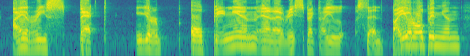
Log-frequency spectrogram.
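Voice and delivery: rough, somewhat scratchy voice. Speaker retelling a guy's reply after being told to shut up, imitating his scratchy voice. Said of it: "That's literally what the guy sounded like".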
